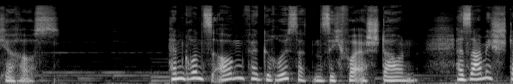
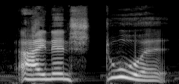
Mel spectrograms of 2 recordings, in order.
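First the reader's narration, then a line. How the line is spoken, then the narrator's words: Comic horrified cry. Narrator (German): rief Herr Grund im komischen Entsetzen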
